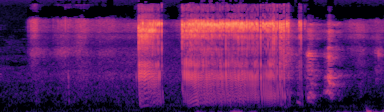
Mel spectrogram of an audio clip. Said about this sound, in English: All right, let's keep going through these farts.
